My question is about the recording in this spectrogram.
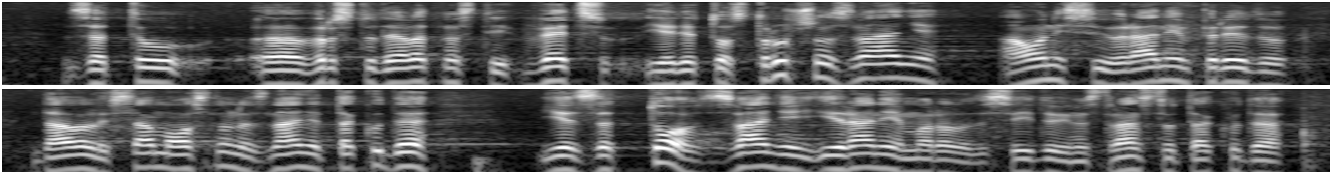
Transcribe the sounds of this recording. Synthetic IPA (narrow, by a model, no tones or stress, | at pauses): zat̪u | ʋr̩st̪ud̪elat̪nost̪iʋet͡ɕjeɾjet̪o̞ːst̪ɾut͡ʂno̞zʋaːɲe̞ | a̰o̞nisuuɾanije̞mpeɾio̞d̪u | d̪aːʋalisamoo̞sno̞ʋnaznaːɲat̪ako̞d̪a | je̞zat̪o̞ːzʋaːɲe̞iɾanije̞mo̞ɾalo̞d̪aseid̪einost̪ɾanst̪ʋot̪ako̞d̪a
